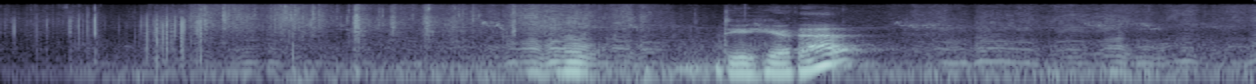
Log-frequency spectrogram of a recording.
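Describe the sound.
A bee buzzes outdoors around a cherry tree in a front yard on a sunny day, its drone swelling louder in two passes near the middle before fading back. A voice briefly speaks over the quiet background.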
